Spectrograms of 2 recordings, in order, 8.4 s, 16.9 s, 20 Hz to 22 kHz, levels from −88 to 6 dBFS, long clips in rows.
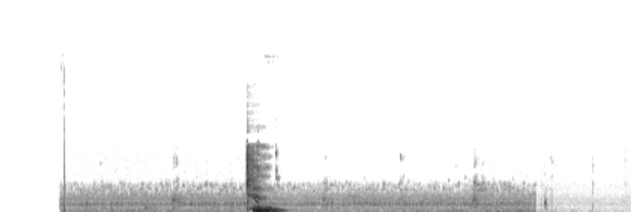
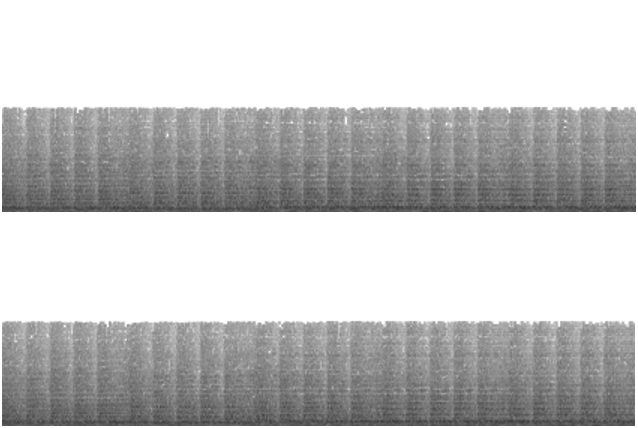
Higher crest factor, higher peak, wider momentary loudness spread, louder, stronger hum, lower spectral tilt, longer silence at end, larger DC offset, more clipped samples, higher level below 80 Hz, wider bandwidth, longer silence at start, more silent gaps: first, 24 dB vs 14 dB; first, 0 dBFS vs -6 dBFS; first, 27 LU vs 1 LU; first, -15 LUFS vs -20 LUFS; neither; about the same, -4.5 dB/octave vs -3.5 dB/octave; first, 2.05 s vs 0 s; neither; neither; second, -66 dBFS vs -40 dBFS; second, 7.8 kHz vs 11.5 kHz; first, 2.25 s vs 0 s; neither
